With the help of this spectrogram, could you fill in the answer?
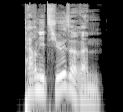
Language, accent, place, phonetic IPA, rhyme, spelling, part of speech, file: German, Germany, Berlin, [pɛʁniˈt͡si̯øːzəʁəm], -øːzəʁəm, perniziöserem, adjective, De-perniziöserem.ogg
- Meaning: strong dative masculine/neuter singular comparative degree of perniziös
